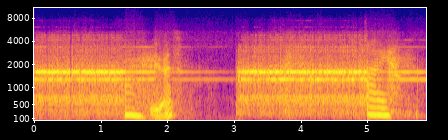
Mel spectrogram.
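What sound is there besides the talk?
telephone bell ringing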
